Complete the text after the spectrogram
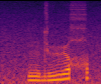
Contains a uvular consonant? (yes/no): yes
